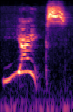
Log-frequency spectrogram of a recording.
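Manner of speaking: very high, sudden yikes; startled yelp. Acted. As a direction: jump with fright. Pete startled by whale.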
